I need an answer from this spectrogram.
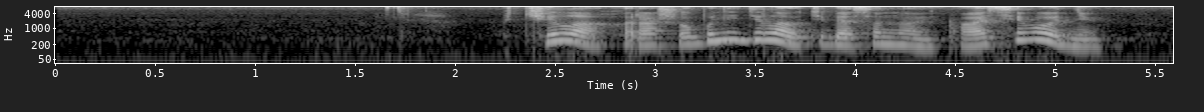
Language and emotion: Russian, positive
